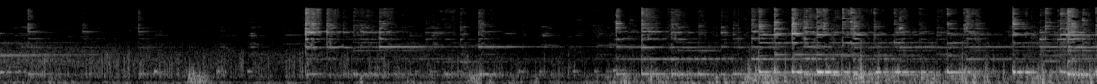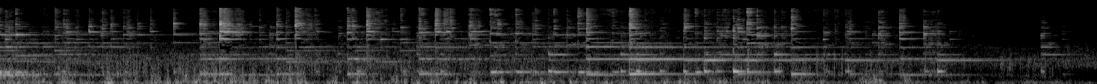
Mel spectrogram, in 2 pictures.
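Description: Several cowbells on the necks of Brown Swiss cows clanking and ringing at a few different pitches, picking up about three seconds in and thinning out near the end.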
